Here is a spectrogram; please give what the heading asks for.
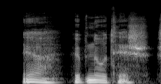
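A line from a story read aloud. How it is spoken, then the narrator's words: Weary faint agreement. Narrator (German): stimmte Serena mit matter Stimme zu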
